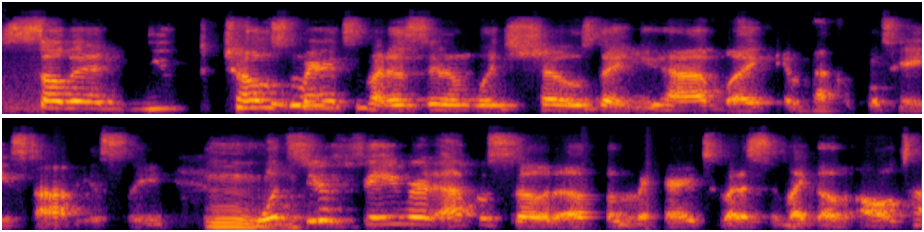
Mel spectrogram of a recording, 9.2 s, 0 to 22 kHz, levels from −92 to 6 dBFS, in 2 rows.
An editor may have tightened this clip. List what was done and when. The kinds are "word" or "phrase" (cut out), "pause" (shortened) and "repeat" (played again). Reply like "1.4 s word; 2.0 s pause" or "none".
none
